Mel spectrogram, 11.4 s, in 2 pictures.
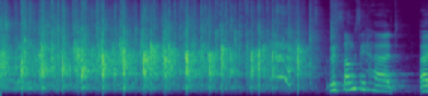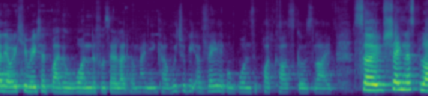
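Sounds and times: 
crowd applause: 0.0 - 4.3
speech: 4.4 - 11.4.

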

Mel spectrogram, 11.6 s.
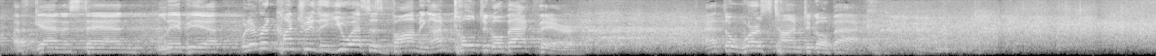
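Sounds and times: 
speech: 0.1 - 6.1, 7.1 - 9.0
laughter: 5.6 - 7.4, 8.5 - 10.3
comedy club audience applauding: 8.6 - 11.5.

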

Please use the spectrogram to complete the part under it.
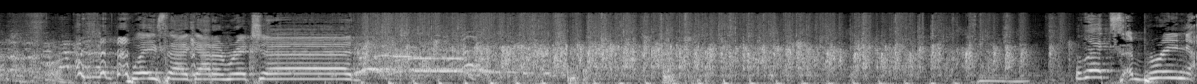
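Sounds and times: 
laughter: 0.0 - 2.3
speech: 1.3 - 4.1, 10.8 - 11.9
audience applause: 3.4 - 10.8.

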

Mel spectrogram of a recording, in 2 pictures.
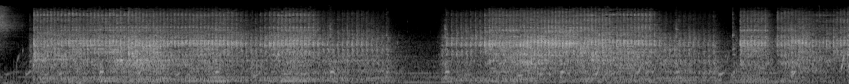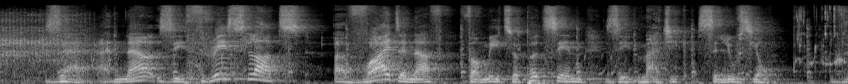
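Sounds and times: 
jackhammer drilling: 0.3 - 9.1
speech: 9.1 - 16.4.

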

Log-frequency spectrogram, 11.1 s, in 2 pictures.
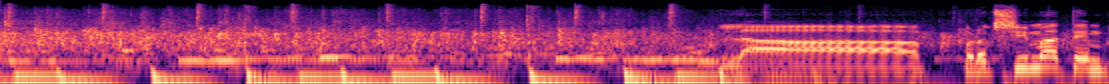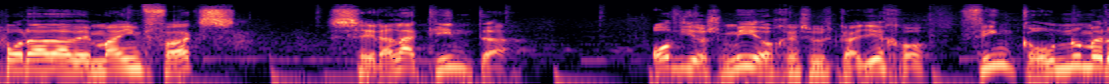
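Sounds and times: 
audience applause: 0.0 - 6.9
speech: 3.7 - 8.2, 8.8 - 11.0.

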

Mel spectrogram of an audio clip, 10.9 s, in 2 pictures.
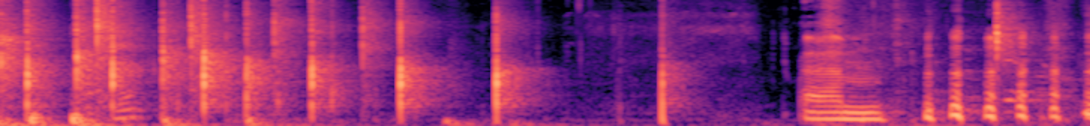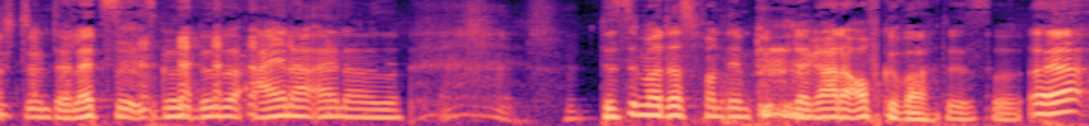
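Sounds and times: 
hand clapping: 0.0 - 3.6, 4.9 - 5.2
speech: 4.0 - 10.8
laughter: 4.4 - 7.0.

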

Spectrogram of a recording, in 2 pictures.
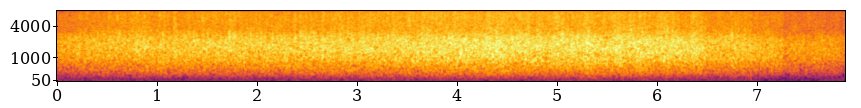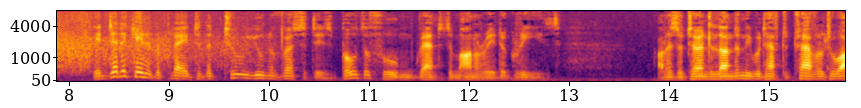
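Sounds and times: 
audience clapping hands: 0.0 - 10.2
speech: 8.2 - 13.0, 13.9 - 15.7.

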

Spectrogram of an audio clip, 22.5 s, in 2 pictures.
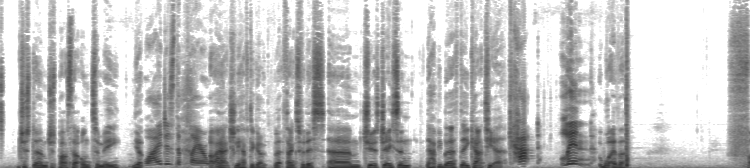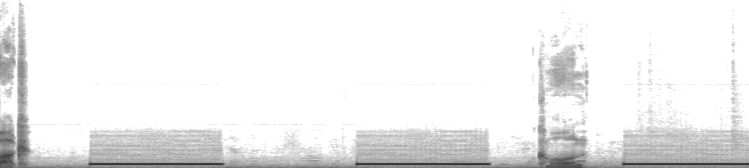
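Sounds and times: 
speech: 0.2 - 9.5, 11.0 - 11.7, 19.4 - 20.1
phone ringing tone while calling: 12.6 - 14.6, 16.6 - 18.6, 20.6 - 22.4.

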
